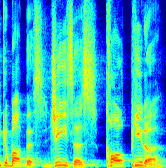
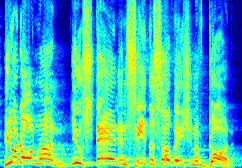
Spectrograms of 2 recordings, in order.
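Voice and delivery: full-force preaching; 11 semitones higher than usual. Acted. Preacher urging shepherds not to run, shouting. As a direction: thunder it at the congregation.

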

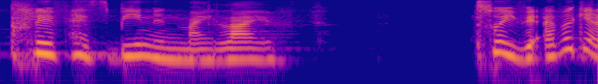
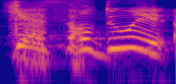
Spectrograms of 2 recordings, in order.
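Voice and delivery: bright, higher willing reply; mock eager; 7 semitones higher than usual. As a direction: play the keen helper, lightly. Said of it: "I wasn't like".

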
